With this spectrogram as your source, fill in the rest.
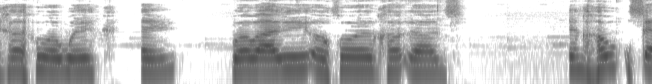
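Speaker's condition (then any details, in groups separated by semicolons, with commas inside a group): Cerebral palsy; affects voice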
